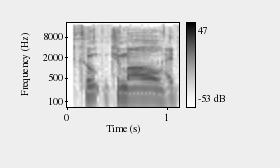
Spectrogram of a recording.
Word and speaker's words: Kumail: The guy from Silicon Valley, Kamal Nanjiani. – Kumail Nanjiani.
